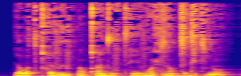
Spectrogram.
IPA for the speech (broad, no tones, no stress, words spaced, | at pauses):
ilˠet͡sqʰiv ɨvpĩlˠ qʼẽ d̪ovt̪ʰẽ vɔ̃ħ zẽlˠd͡zidit͡s ʎõ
